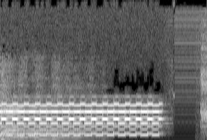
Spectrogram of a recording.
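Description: A telephone rings for a call-in line, one loud warbling electronic trill lasting about a second and a half before it cuts off.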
